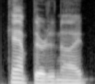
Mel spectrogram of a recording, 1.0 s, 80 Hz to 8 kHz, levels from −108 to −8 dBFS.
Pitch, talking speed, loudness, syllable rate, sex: 115 Hz, 190 wpm, -19 LUFS, 6.8 syllables/s, male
